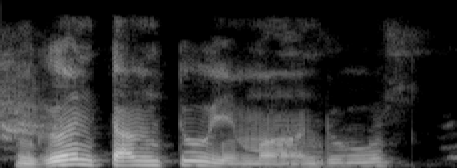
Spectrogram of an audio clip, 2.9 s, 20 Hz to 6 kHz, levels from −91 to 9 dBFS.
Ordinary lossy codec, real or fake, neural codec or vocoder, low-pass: MP3, 48 kbps; fake; vocoder, 22.05 kHz, 80 mel bands, WaveNeXt; 5.4 kHz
